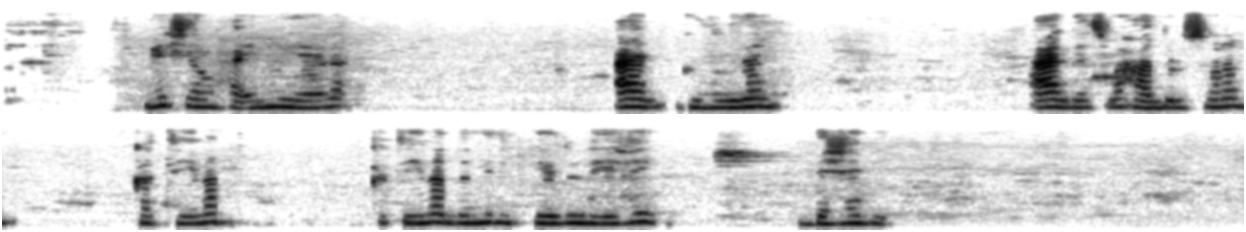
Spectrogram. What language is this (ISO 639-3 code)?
som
